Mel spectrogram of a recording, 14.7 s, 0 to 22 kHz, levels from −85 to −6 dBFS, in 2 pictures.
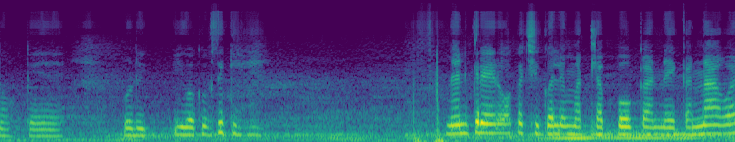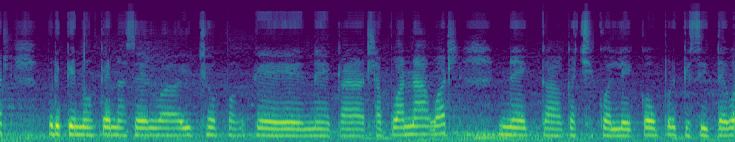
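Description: Speech, grainy and rough throughout with noise-textured tones, though the top reaches 20.2 kHz; likely Opus compression in music mode, fitting a rate near 16 kbps.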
